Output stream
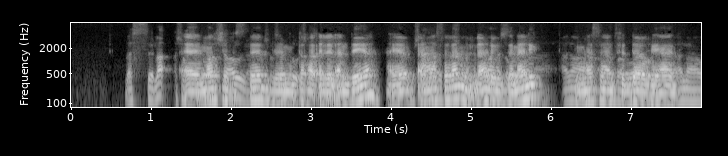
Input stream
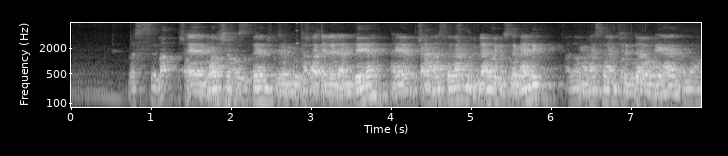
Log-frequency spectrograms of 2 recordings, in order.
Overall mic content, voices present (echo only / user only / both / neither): echo only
